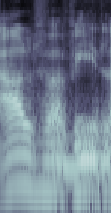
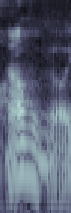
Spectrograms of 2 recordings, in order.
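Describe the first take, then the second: First: It is said in a German accent. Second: It is said in a plain English accent.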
